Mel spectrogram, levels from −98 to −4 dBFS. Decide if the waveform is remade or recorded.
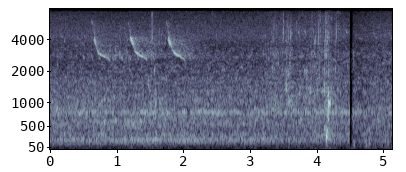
recorded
